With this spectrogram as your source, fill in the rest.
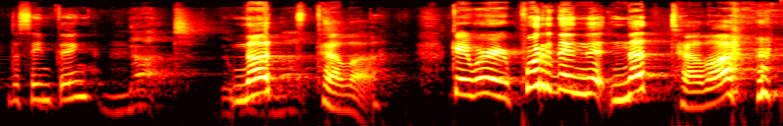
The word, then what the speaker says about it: Nutella: One of my friends told me that I mispronounced Nutella. I usually say Nutella, but it's actually Nutella. But tomato, right? The same thing? Nutella.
